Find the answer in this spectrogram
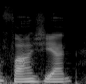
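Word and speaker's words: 法显: तो इसे बोलते हैं फाजियान, जो 1600 साल पहले भारत आए थे, 1600 ईयर्स अगो भारत आए थे।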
